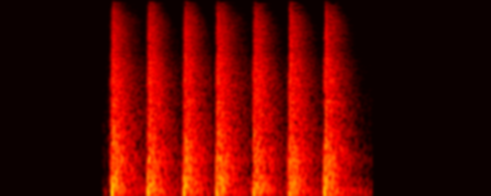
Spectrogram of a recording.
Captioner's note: repetitive booming sound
